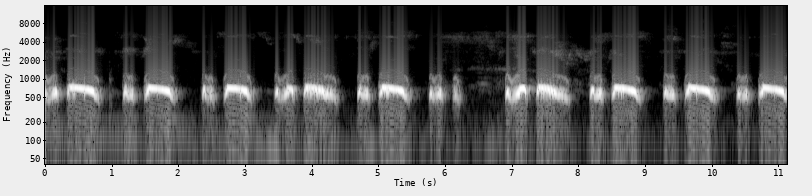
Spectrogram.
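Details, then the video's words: Spotted dove, a master singer of the kuk 1 type, used to lure other doves, repeats about a dozen cooing phrases steadily over eleven seconds. Each pairs a short note with a longer rounded coo, broken by one brief pause. "Burung derkuku master gacor kuk 1 suara mantap untuk pancingan"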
